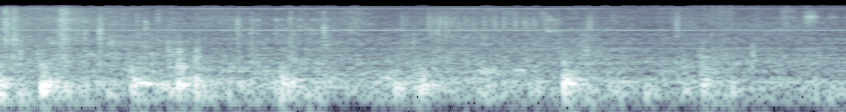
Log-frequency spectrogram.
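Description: Near silence with faint, irregular footsteps and shuffling.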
